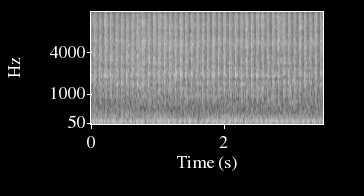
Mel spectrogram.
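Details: Running engine with a loud, fast, fairly steady metallic clatter from the head, about three beats a second. The mechanic suspects the timing chain and guide, and the tensioner is said to be OK. Timing chain rattle.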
